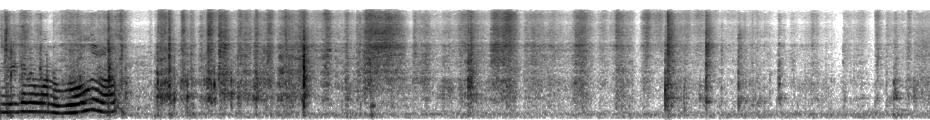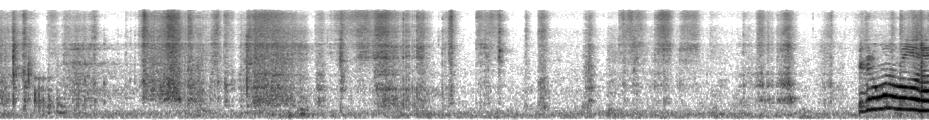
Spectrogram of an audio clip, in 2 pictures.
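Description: Plain print paper being rolled up by hand into a tight tube, a steady crinkling and rustling that runs close and continuous, with a voice speaking briefly at the start and again at the end.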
